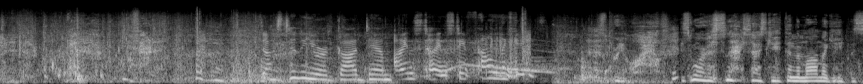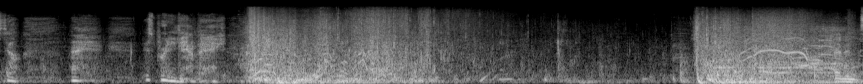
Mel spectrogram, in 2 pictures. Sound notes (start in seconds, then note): 4.3 siren blares; 10.9 water splashes; 15.8 Robin screams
